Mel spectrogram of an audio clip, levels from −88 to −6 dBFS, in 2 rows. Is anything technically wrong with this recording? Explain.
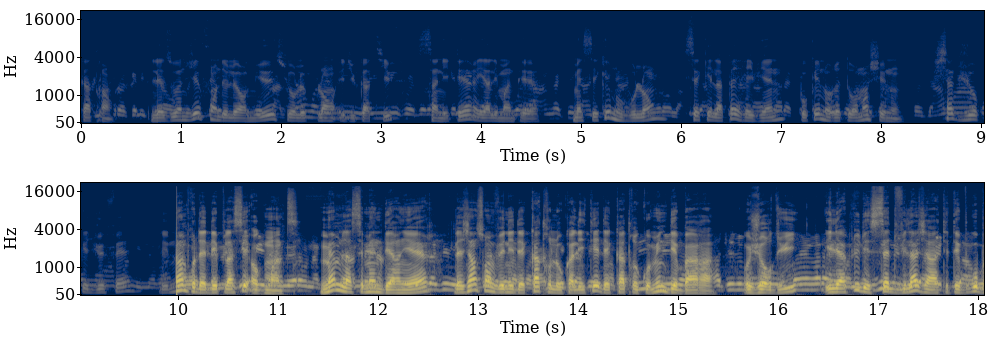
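Yes. From 0.0 to 9.98 s the mono-summed audio drops by about 29 dB to a faint residue, likely because one channel is inverted and their shared content cancels, unlike a plain gain drop.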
